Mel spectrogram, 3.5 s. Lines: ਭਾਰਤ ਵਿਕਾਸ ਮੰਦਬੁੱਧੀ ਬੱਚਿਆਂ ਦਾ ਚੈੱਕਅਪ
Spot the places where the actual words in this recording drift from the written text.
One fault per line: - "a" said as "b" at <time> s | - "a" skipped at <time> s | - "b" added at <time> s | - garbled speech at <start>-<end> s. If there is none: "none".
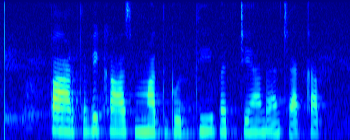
none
